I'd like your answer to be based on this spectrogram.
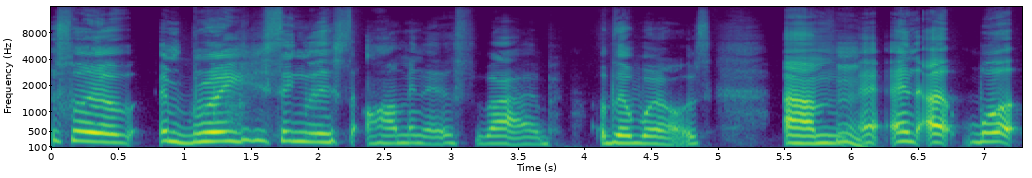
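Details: Real speech of an adult woman, a stand-up comedian who grew up with cerebral palsy; dysarthria (cerebral palsy).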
